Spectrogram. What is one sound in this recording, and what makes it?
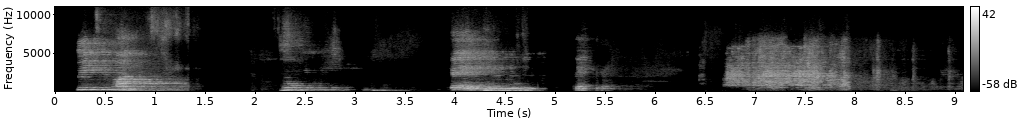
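A young girl speaks into a microphone over a loudspeaker.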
